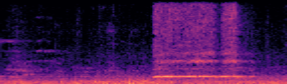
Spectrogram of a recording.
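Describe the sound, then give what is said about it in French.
Old train wagons rumble along rails in India with a steady, dense rolling noise. Midway, a sustained whistle tone joins and holds for about a second before fading out. “L'Inde voyage dans ses wagons vétustes. La vie, la mort, la religion et la politique sont rythmées par les rails”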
